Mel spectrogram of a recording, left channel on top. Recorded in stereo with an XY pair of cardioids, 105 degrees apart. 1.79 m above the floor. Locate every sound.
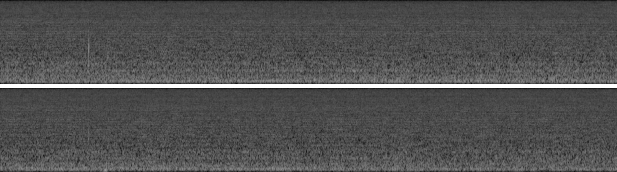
0.0 s running water: 35° right, 1.5 m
